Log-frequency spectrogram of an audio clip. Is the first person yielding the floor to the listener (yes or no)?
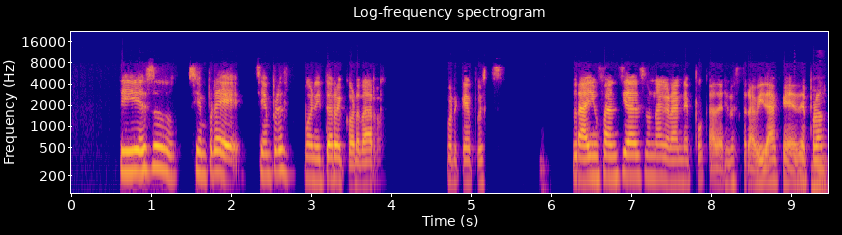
no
